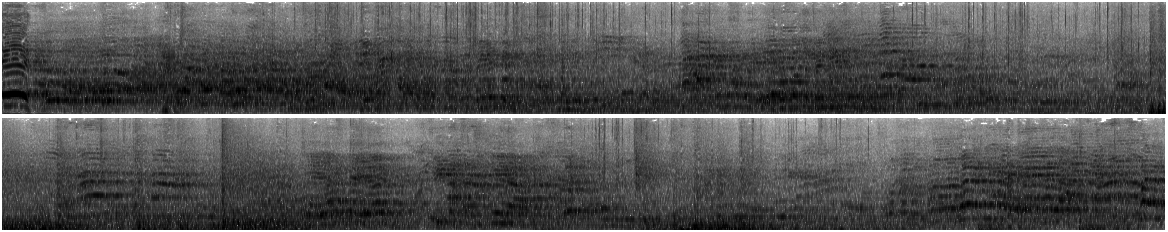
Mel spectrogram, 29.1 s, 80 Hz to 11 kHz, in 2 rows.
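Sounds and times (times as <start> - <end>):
voices shouting in a hall: 0.0 - 23.0, 24.5 - 29.0.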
